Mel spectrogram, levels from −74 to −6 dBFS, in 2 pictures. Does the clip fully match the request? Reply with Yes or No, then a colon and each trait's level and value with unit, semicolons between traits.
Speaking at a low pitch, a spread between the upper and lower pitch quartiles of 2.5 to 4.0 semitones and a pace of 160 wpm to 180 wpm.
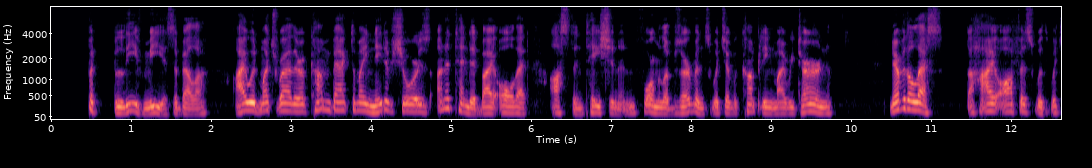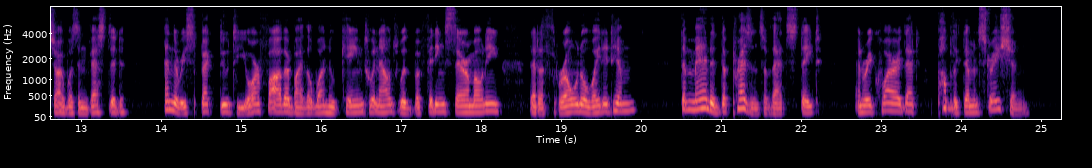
No: low, 130 Hz; average, 4.6 semitones; average, 165 wpm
